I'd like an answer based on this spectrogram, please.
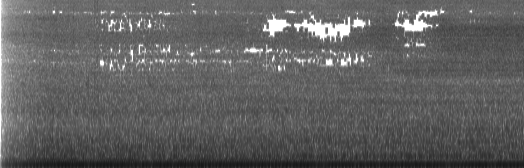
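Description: A steady mechanical drone with a strong low hum that fades in over the first second and then holds even.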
